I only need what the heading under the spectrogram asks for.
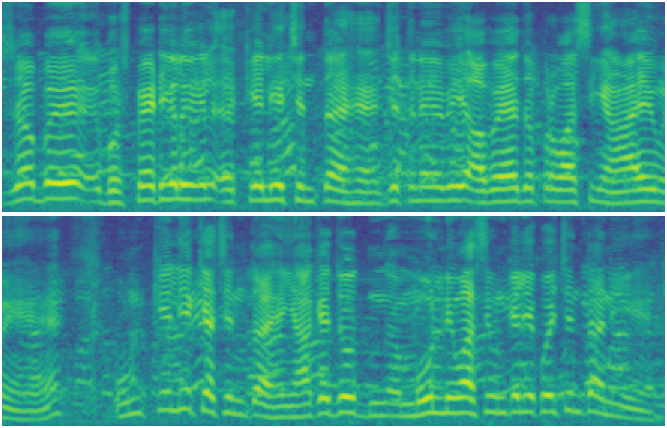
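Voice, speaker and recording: A man's voice: high voice, moderate pace, crowd noise. A man giving argumentative answers in a street interview, outdoors in the city, and pushing back with rhetorical questions. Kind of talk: political vox pop.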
